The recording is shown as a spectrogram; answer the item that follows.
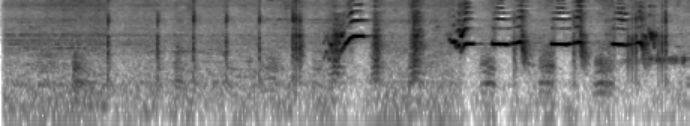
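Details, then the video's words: Javan myna singing vigorously: after a stretch of rustling and dry clicks, clear whistled notes appear, one rising, then a run of level whistles at the end. "JALAK KEBO GACOR, SUARA JALAK KEBO"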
